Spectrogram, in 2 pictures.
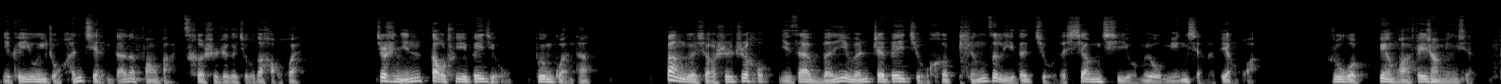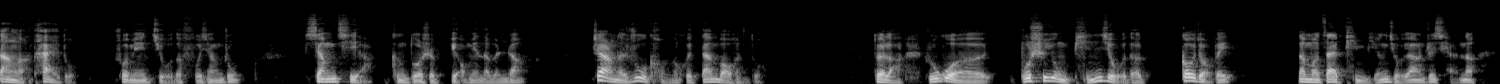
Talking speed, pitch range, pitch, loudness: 255 characters per minute, 95-120 Hz, 105 Hz, -22 LUFS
